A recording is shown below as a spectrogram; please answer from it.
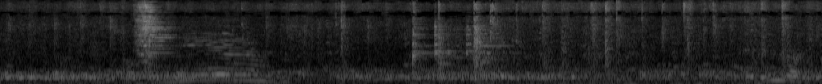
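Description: Pigeons in a coop coo in a steady low chorus close by, with a few rising calls standing out and soft rustling; a faint voice may be mixed in briefly.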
